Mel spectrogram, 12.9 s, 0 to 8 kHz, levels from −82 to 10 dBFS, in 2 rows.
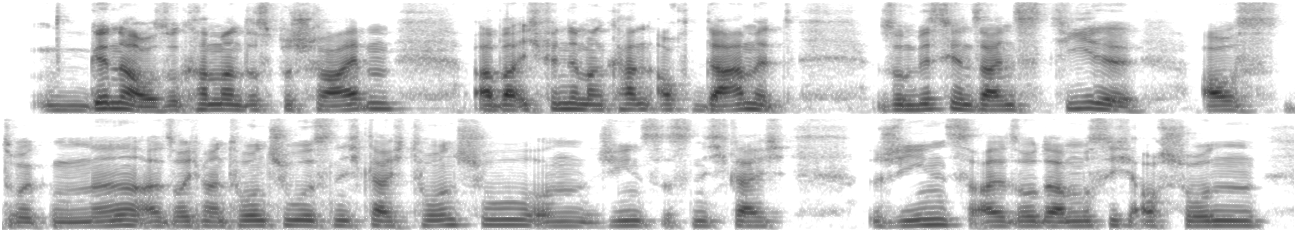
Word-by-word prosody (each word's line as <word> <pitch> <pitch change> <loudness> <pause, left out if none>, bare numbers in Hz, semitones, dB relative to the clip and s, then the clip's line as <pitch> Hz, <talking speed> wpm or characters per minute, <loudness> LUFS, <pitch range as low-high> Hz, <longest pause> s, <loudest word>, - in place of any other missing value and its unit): Genau, 120 +2 +5
so 120 +4 -4
kann 135 +2 +1
man 135 -2 +4
das 125 0 -6
beschreiben, 130 +5 +3 0.4
aber 125 +1 +7
ich 130 - -4
finde, 145 0 +2
man 130 -1 +1
kann 140 +1 +1
auch 130 0 -2
damit 125 +3 +4 0.4
so 130 +3 -5
‘n 125 - +1
bisschen 140 0 0
seinen 125 0 +5
Stil 155 +3 -2 0.3
ausdrücken, 115 -1 -1
ne? 130 +4 -1
Also 120 +1 -4
ich 125 - -7
meine, 120 -1 -6
Turnschuh 135 +2 -2
ist 130 0 -5
nicht 130 -1 -6
gleich 125 0 -1
Turnschuh 145 +1 -5
und 120 -5 -8
Jeans 130 +4 -7
ist - - -15
nicht 125 -1 -9
gleich 120 0 -3 0.4
Jeans. 140 +5 -4
Also 120 +1 -2
da 120 -1 +3
muss 125 +2 -5
ich 135 -2 -7
auch - - -3
schon 125 0 -3
130 Hz, 185 wpm, -22 LUFS, 120-135 Hz, 0.4 s, aber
